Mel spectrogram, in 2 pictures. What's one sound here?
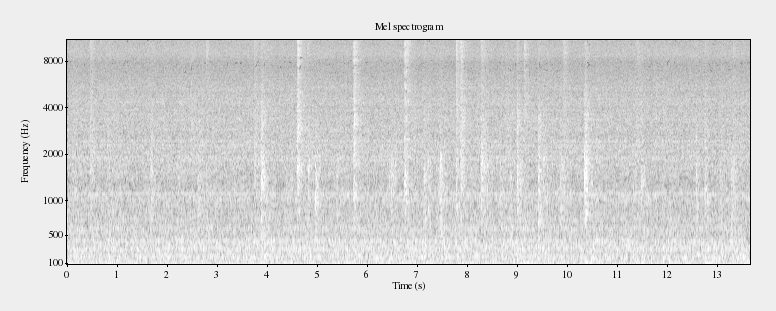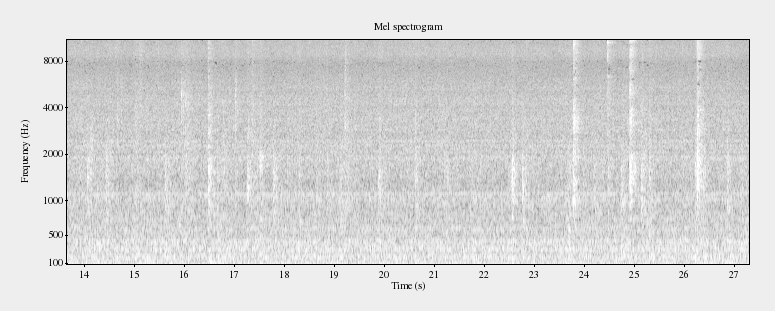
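A condenser tumble dryer runs with a steady low hum and rumble.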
